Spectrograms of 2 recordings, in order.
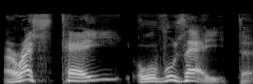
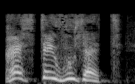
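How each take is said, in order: First: Very slow, drawn out, stress on vous; slow haughty portrait. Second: Much higher, louder, spitting restez; angry shout. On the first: Portrait delivering Dumbledore's order, slow and haughty. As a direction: spell out each word with condescension. Phineas relays the message. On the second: Harry throwing Dumbledore's order back, shouting. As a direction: hurl the order back furiously. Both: Acted.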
